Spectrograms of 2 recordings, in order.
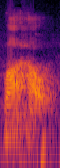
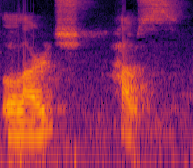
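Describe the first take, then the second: First: The ending sounds of both words are dropped. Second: The ending sounds of both words are pronounced. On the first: The speaker calls it wrong. "You said La House" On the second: The speaker calls it right. "the correct pronunciation is large house"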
